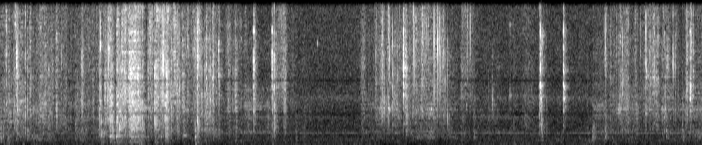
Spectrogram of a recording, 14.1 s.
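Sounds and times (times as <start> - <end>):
packet clicking and rustling: 0.0 - 5.6, 7.5 - 9.5, 10.8 - 14.0.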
